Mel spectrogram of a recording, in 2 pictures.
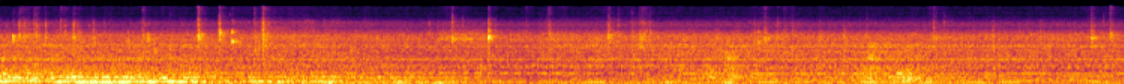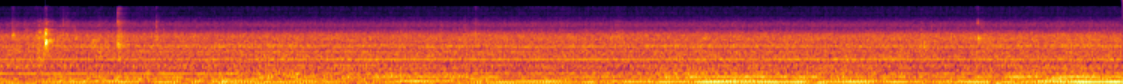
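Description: A film projector whirs and clatters steadily.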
